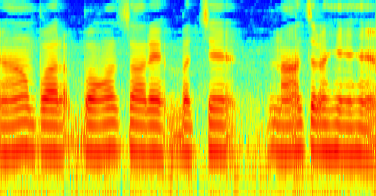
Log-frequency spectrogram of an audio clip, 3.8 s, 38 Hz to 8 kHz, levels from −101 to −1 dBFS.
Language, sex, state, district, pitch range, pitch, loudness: Hindi, male, Maharashtra, Washim, 130-135 Hz, 130 Hz, -17 LUFS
